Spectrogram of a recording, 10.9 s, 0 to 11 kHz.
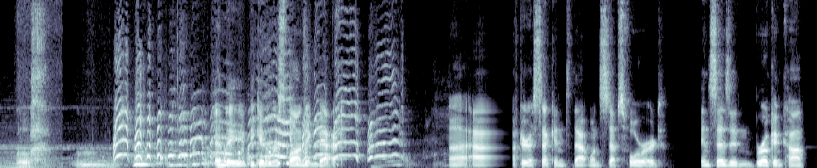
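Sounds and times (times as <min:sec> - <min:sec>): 
speech: 0:00.2 - 0:01.2, 0:02.9 - 0:04.7, 0:06.0 - 0:10.8
human voice imitating a gnoll growling, yipping and cackling: 0:00.3 - 0:05.5.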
